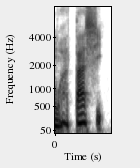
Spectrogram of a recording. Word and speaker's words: 私: Berarti kalau sendiri dibacanya kunyuminya watasihi.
